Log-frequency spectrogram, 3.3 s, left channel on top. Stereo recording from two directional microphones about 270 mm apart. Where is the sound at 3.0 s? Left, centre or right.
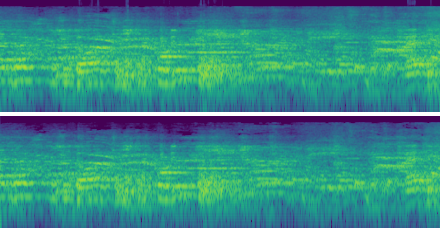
Centre.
